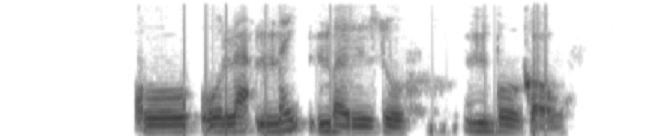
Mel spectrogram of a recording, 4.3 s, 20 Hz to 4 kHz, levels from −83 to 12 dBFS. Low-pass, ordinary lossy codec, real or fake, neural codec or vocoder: 3.6 kHz; Opus, 64 kbps; real; none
